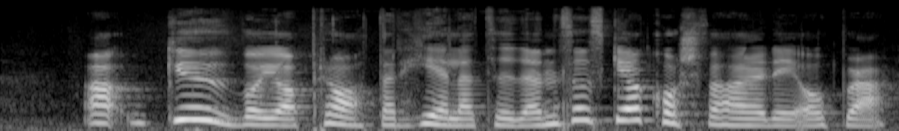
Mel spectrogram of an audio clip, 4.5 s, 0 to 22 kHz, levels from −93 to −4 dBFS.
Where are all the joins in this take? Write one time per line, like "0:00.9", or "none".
none

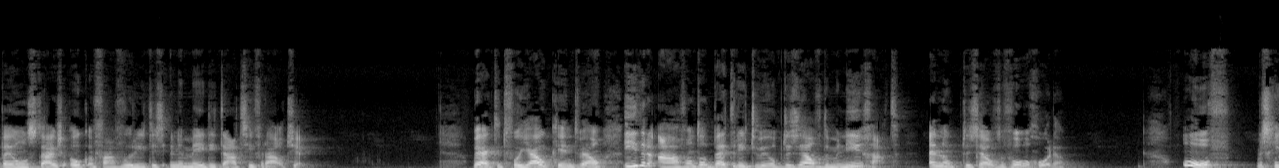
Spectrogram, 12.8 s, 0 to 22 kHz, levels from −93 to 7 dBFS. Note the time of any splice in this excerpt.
0:01.7
0:04.7
0:06.2

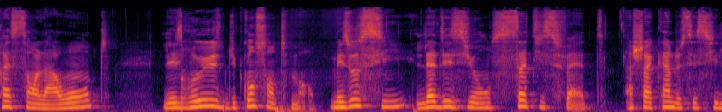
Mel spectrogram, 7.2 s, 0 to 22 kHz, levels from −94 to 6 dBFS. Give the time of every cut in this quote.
0:01.8
0:03.2

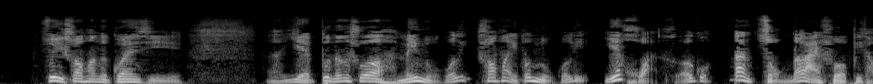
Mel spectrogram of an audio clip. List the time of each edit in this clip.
none

